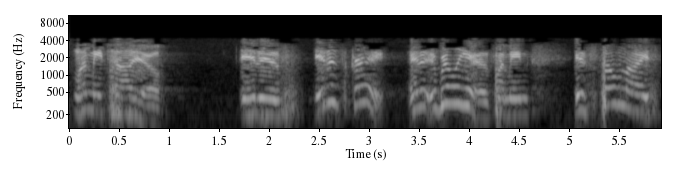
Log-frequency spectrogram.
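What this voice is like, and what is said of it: Affected, put-on voice. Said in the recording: “you're talking with this affected voice, with this obvious sound like this”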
